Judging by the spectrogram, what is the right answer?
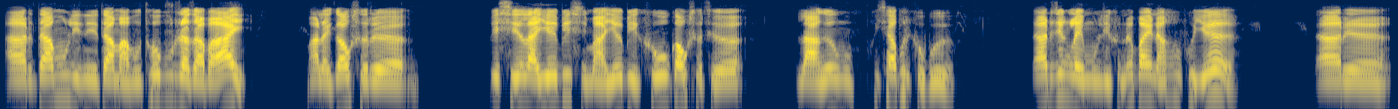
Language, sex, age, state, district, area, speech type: Bodo, female, 60+, Assam, Baksa, rural, spontaneous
